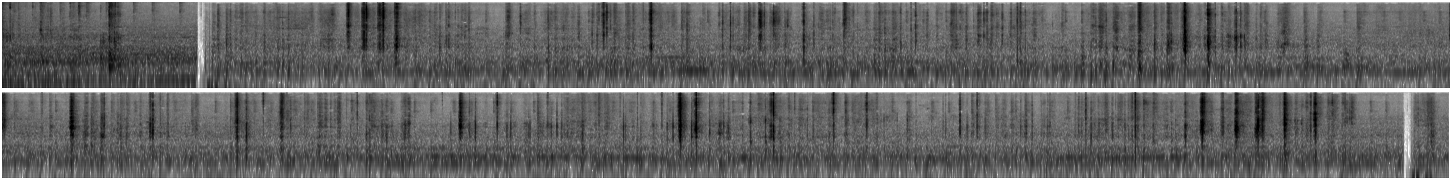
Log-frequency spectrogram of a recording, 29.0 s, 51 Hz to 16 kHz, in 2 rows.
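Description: Faint scattered clicks and crackles, in small clusters every few seconds, of foam-board 3D puzzle pieces being pressed out of their printed sheets and handled with fingers and metal tweezers.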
